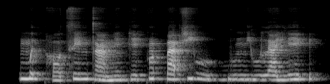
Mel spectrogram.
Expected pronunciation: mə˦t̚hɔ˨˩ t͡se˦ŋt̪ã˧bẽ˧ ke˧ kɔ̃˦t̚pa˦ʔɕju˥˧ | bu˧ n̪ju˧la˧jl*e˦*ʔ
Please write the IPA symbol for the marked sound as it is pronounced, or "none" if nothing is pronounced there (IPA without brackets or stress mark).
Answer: e˦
